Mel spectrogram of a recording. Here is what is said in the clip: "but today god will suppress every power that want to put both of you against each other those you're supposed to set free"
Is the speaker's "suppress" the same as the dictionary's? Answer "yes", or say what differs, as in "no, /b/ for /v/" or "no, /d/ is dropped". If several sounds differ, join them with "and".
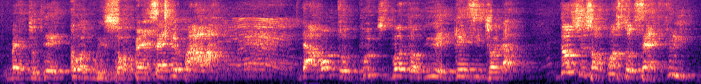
no, /ɹ/ is dropped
